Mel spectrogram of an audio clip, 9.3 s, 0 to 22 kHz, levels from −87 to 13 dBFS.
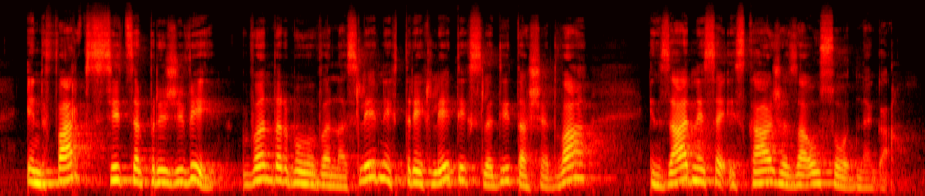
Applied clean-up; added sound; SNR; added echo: none; none; none; none.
